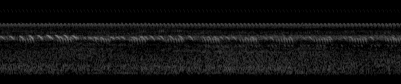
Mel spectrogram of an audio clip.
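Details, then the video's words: Crickets, including bell crickets, chirp in Narita, Chiba Prefecture, Japan. A loud run of fast, evenly pulsed high trills opens and then fades into a continuous shimmering insect chorus. Recorded on a TASCAM Portacapture X8. "スズムシとコオロギの鳴き声 - Chirping of crickets"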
